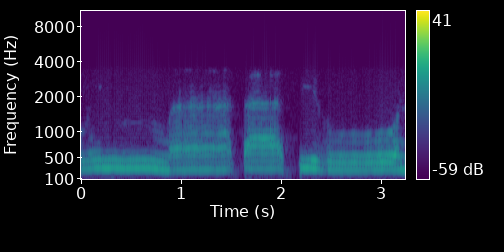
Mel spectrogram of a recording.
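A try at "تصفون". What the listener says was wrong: ঠিক আছে মাশাআল্লাহ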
